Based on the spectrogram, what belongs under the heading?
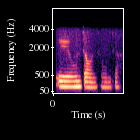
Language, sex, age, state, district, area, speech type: Nepali, male, 18-30, West Bengal, Jalpaiguri, rural, conversation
